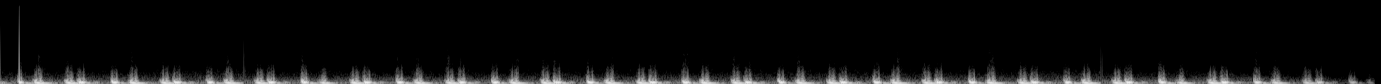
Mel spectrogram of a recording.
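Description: Regular low-pitched heartbeat with extra soft thuds around each beat, an S3 and S4 gallop rhythm.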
